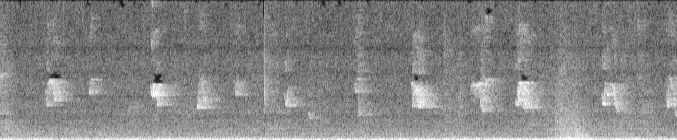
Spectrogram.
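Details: Yellow-fronted canary singing quietly: a loose series of high, clear chirps and short twittering bursts every half second or so, with a constant low background rumble.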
